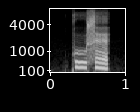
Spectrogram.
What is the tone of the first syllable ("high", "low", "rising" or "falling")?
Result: low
